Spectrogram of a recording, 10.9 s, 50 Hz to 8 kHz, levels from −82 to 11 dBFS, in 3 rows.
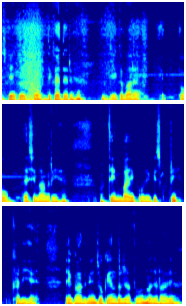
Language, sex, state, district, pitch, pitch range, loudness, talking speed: Marwari, male, Rajasthan, Nagaur, 150 Hz, 125-165 Hz, -18 LUFS, 140 wpm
